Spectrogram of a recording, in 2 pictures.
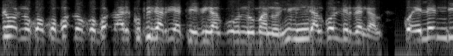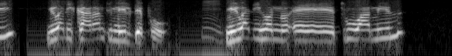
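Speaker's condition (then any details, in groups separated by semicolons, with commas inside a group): No condition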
